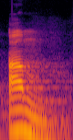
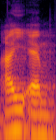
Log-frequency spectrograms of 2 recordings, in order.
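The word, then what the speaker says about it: I'm: di atas m ya jadi bacanya am Bukan Iman Kalau ini kan bacanya Im kalau ini am artinya sama saya You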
